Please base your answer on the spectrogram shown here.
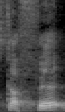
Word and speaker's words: café: Café, a última sílaba é a mais forte, fé, portanto, é uma palavra oxítona.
